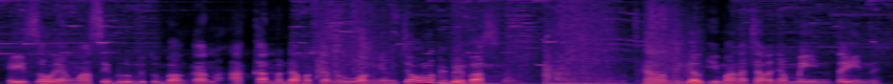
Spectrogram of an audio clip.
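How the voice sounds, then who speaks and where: A man's voice: sits high, steady tone, brisk. A man giving analytical esports caster commentary on a match. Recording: music behind the voice. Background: music.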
